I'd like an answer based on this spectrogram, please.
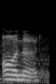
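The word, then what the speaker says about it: honour: एन ऑनर, ठीक है, ऑनर में ओ का साउंड आ रहा है, हॉनर बोल रहे हैं, हॉनर सिर्फ लिखा जाता है, हॉनर बोला नहीं जाता है, एच साइलेंट है।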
